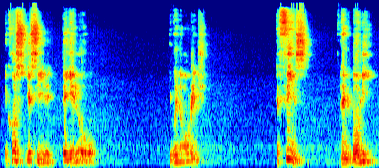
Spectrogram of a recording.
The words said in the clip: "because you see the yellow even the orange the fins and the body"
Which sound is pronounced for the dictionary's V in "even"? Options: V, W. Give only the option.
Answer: W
